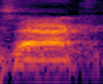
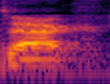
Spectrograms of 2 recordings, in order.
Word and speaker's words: Czach: You can just look up my name, Brian Czach, on any of those platforms. My last name is spelled C-Z-A-C-H, so it's Brian, B-R-I-A-N-C-Z-A-C-H, .com, and Facebook, Brian Czach, Instagram, @BrianZach, Twitter, @BrianZach.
